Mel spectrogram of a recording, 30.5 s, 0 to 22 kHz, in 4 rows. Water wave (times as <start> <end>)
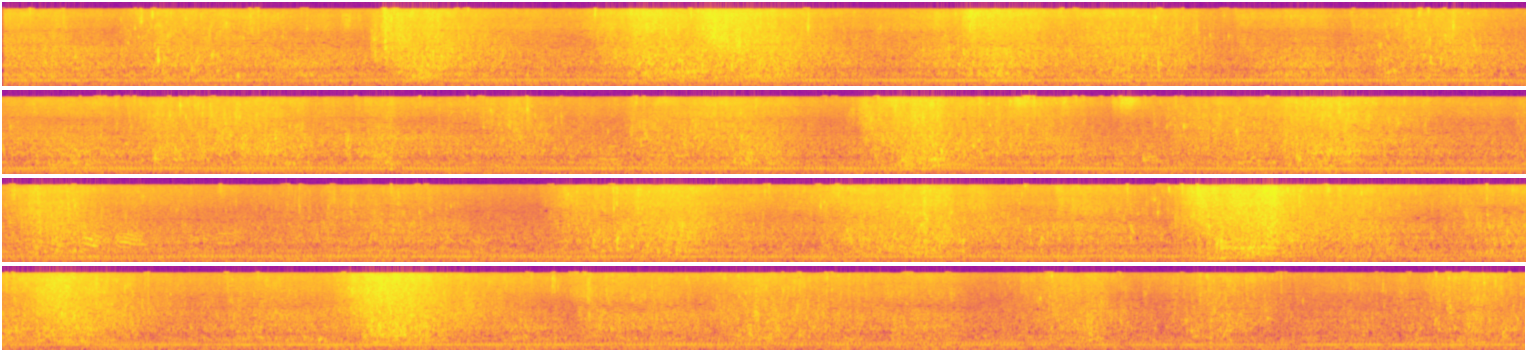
18.0 27.3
